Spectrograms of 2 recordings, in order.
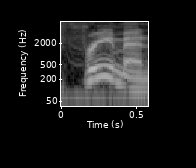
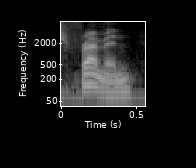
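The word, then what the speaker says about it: Fremen: yeah I remember that he's like no it's pronounced Freeman I'm and then when the movie came out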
